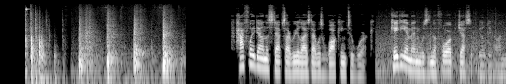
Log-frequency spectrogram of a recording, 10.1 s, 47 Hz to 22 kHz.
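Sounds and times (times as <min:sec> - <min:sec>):
door opening and closing: 0:00.5 - 0:03.7
speech: 0:04.8 - 0:10.1.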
